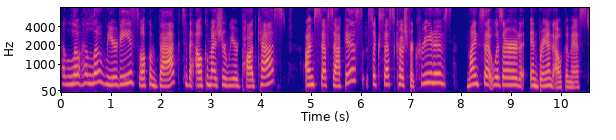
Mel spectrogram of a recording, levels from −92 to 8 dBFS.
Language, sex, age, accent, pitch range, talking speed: English, female, 30-49, American, 195-280 Hz, 130 wpm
